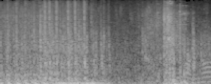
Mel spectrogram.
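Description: Gunfire from the Call of Duty: Mobile shooter game, dense bursts of rapid shots running throughout with a heavier burst near the end, loud and up close, with a voice talking over it.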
